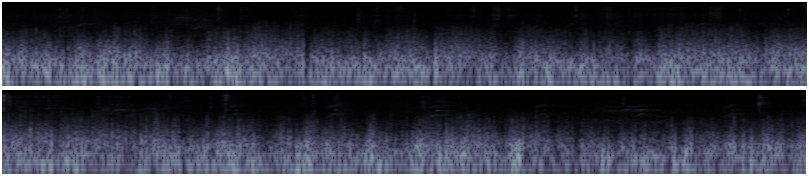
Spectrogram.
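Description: Horse hooves thudding on grass turf, under a steady low rumble of wind on the microphone.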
